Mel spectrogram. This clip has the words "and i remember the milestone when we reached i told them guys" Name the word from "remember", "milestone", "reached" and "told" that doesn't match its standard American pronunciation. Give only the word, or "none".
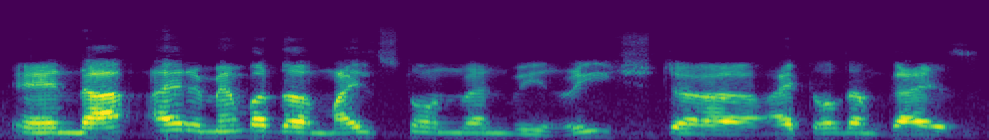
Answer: none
